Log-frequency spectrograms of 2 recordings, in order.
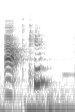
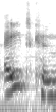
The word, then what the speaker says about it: Aitken: is spelled a-i-t-k-e-n um a lot of people mispronounce it as atkin but i see that a i and i go huh well obviously it's eight can because you know a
